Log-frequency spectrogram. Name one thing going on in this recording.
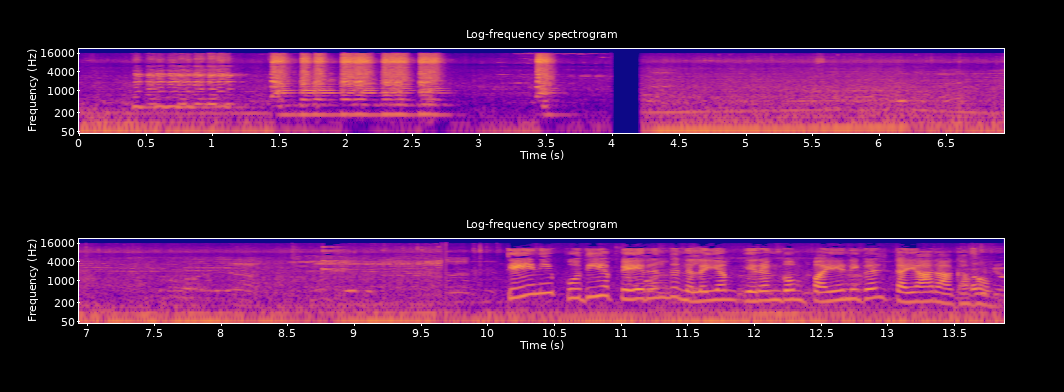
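A bus engine rumbles while driving.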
